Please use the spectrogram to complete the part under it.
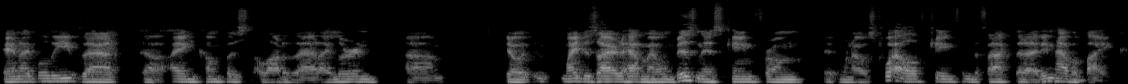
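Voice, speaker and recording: A middle-aged man from Egypt, a company CEO, telling his story as an interview guest in a relaxed way, with fillers and restarts. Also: medium pitch, moderate pace, low-quality recording.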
